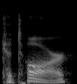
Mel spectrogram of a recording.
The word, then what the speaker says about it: Qatar: As in, well, other people pronounce it Qatar, but gutter, I think, is the most reasonably pronounceable word.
